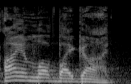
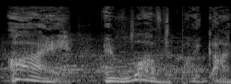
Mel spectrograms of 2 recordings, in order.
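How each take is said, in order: First: It is said plainly, without much emotion. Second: It is said with strong emotion and energy.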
